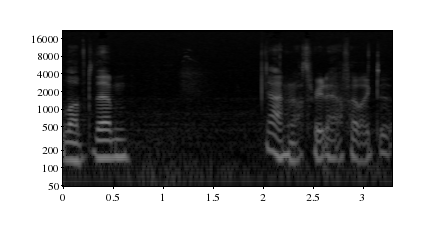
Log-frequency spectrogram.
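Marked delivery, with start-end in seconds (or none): 2.1-3.3 defeated, much quieter. Giving a film a 3.5 rating, defeated. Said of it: "You sound so defeated".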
